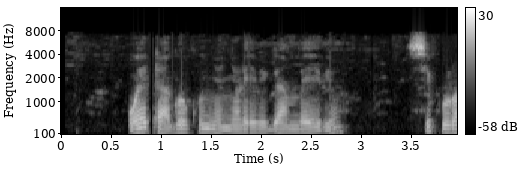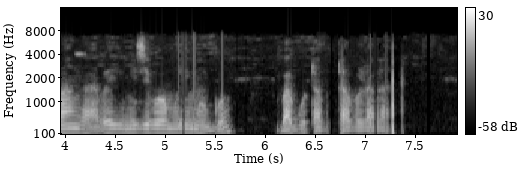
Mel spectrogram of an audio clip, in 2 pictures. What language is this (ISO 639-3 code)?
lug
